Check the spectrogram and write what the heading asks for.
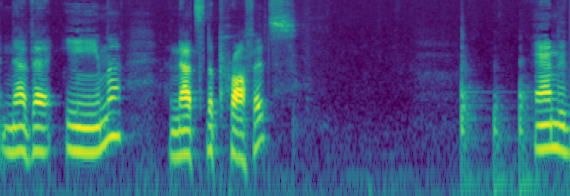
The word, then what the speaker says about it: Nevi'im: The Nevi'im, that's a long E sound, Nevi'im, and that's the prophets.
